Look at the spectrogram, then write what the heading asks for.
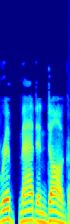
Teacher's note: the final /b/, /d/ and /g/ in words like rib, mad and dog are fully devoiced.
